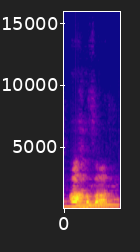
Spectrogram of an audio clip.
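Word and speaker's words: אהבה: It's pronounced aava.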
